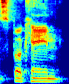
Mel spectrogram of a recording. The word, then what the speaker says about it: Spokane: San Diego, one in Washington, in location in Spokane. Never quite sure how to pronounce that. Originally coming from England, Okay. and one in Pennsylvania. Yeah. Okay. So contract manufacturers in Spokane, which is correct, and Pennsylvania.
